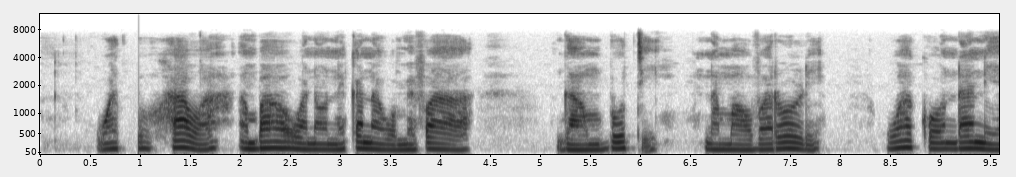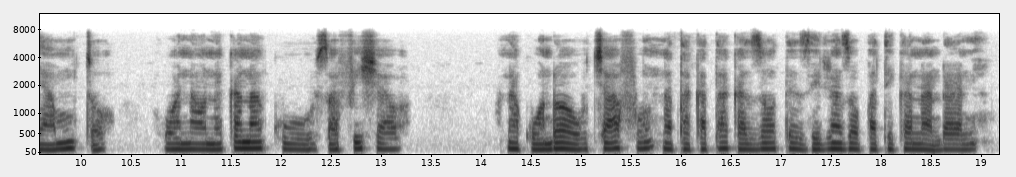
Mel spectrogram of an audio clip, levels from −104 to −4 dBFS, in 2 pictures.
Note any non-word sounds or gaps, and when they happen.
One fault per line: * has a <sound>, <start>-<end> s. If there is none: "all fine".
* has a dropout, 0.9-1.0 s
